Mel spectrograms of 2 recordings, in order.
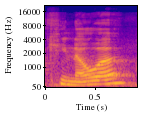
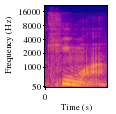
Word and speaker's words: quinoa: Kima y'all know it it looks like it's pronounced kinoa q i n o a but it's actually pronounced quinoa okay so quinoa has a lot of protein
